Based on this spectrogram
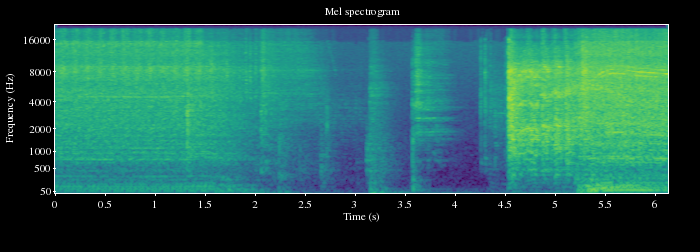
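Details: Ram Rebel Hemi V8 at first start after swapping the factory intake for a Corsa closed-box dry-filter air intake: fires after a brief lull and climbs into a deep, throaty rev with steady pulses. Runs clean and healthy.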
